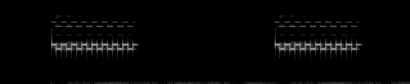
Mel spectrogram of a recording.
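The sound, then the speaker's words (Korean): A telephone rings twice in bright, trilling bursts, each a little under a second long with a short gap between them, over a faint low hum and no talking. “건축사 자격증을 딴 뒤 규모가 큰 건축회사에서 실습차 인턴 생활을 하고 있던 어느 날, M은 W로부터 걸려온 전화를 받았다.”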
